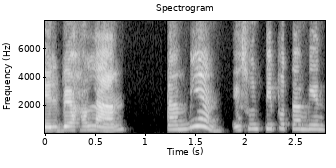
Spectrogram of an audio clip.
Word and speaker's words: verlan: No, no podían poner versland. No, sonaba mejor verlan.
